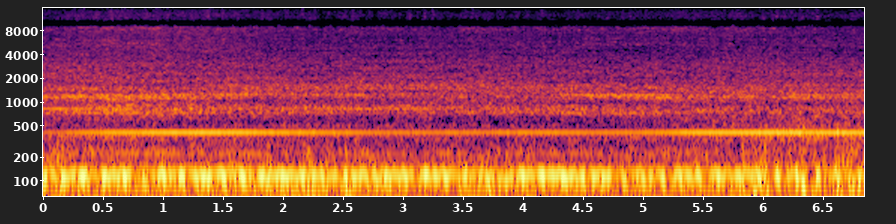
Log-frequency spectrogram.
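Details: 1967 Ford Mustang Fastback at idle: a deep, steady V8 lope with an even beat and a light whirring on top; normal, healthy idle.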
